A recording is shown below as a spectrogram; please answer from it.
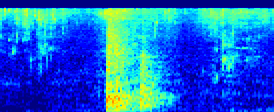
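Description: Water poured into a bowl of flour for namak pare dough, a single short splashing pour lasting about half a second, close and fairly loud with quiet around it.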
